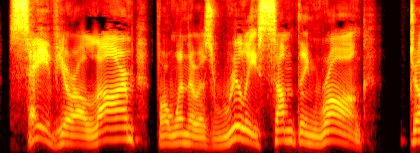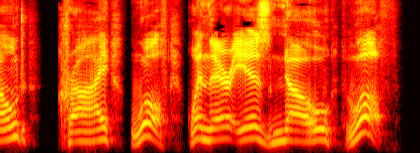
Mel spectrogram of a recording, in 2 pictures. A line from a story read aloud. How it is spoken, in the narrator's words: the villagers angrily said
